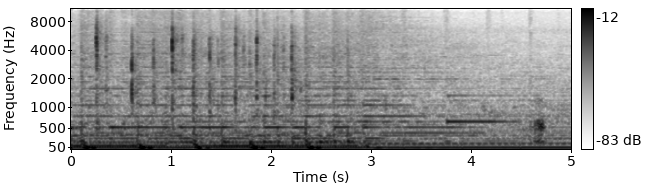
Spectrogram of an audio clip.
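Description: Keys clattering on a computer keyboard while text is typed into an online taxpayer registration form, a fast irregular run of light taps for a few seconds that then thins out, fairly quiet with no talking over it.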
